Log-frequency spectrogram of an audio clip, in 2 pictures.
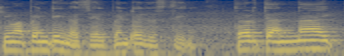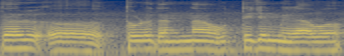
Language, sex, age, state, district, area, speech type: Marathi, male, 30-45, Maharashtra, Yavatmal, urban, spontaneous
